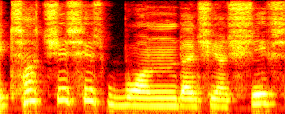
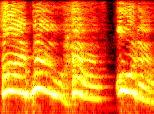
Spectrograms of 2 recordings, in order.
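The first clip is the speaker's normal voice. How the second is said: prim, very high, loud, raised voice; 5 dB louder than usual. After mentioning Dolores Umbridge, a former voice actor performs a Dolores Umbridge voice. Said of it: "once you've been a voice actor, it comes in handy".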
